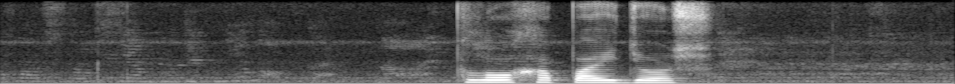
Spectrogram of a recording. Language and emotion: Russian, neutral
